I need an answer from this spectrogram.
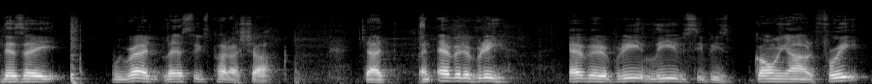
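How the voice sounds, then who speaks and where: A man, a rabbi, giving an animated sermon that teaches through questions. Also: mid-range voice, slow.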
